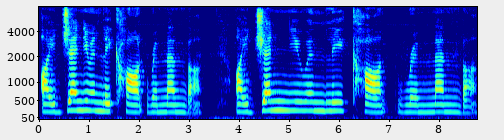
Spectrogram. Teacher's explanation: starting a bit lower on I jumping up on gen and then going down on Khan and mem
